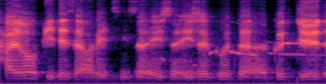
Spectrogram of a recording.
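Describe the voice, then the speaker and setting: A man can be heard talking with noticeable background noise behind him. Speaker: professional footballer. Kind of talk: interview. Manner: halting.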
